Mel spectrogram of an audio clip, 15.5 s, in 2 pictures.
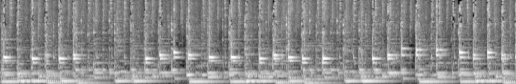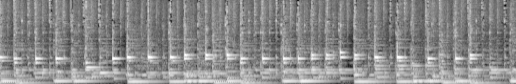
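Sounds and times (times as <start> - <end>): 
balafon marimba: 0.0 - 15.4.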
